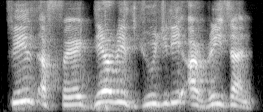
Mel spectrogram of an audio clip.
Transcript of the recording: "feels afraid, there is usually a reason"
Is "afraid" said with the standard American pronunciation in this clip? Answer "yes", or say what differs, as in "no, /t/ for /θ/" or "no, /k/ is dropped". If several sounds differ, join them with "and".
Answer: no, /ɹ/ is dropped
